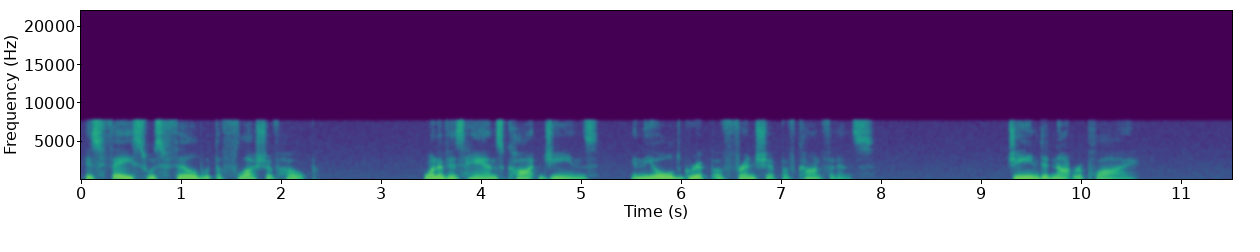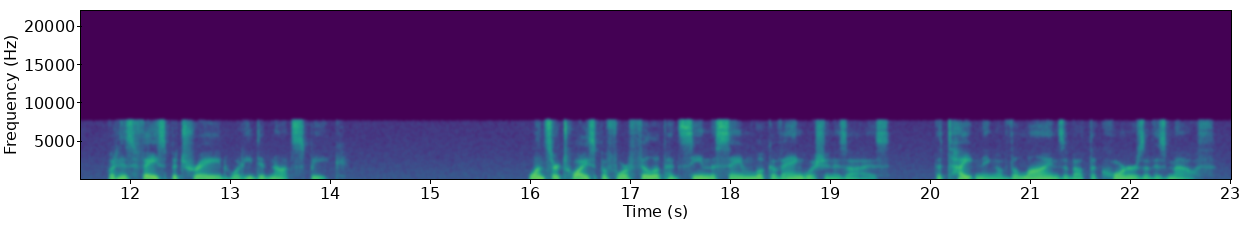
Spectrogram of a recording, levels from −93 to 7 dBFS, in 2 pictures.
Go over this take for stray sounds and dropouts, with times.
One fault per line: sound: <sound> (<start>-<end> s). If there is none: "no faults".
no faults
